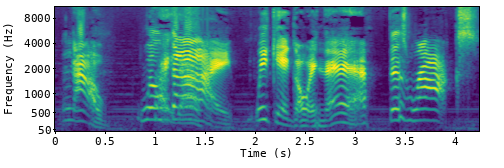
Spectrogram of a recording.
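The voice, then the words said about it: Dumb silly character voice. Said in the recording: “That's what the voice for the ExoComp should have been. ... Such a dumb voice. I can't even maintain it.”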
